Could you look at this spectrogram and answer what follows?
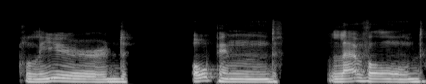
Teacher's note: É um som que as cordas vocais vibram e você continua com esse som do D. A diferença do D e do T é que o D tem um som vibrado e o T não. · Aqui nós temos a regra de que quando a última letra do verbo for uma dessas daqui, a gente vai pronunciar o som do D vibrado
